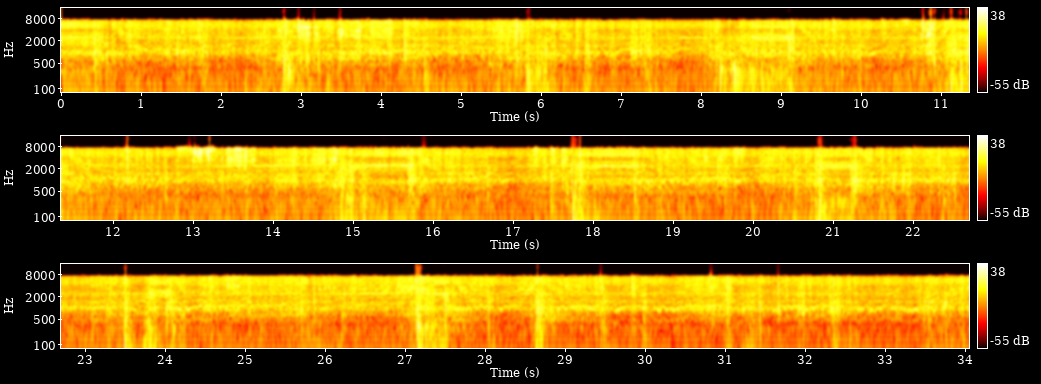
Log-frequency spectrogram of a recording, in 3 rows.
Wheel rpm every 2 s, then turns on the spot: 170, 190, 190, 190, 190, 190, 190, 170, 180, 180, 180, 190, 190, 190, 180, 180, 190.
none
